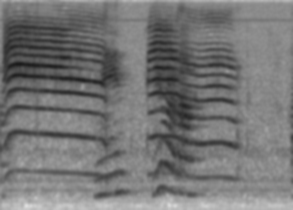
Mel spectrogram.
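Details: Two loud, long, rich meows from a cat, each about a second and a half, sliding down at the end, with a person speaking softly nearby; from a cats and kittens meowing compilation.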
